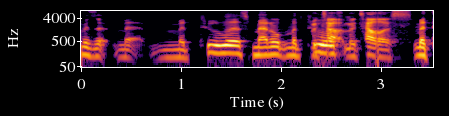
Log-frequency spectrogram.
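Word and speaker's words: Metellus: They got Josh Josh, what is how do you pronounce his last name? Is it Matulis? Metal Matis Matelis. Matelis.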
